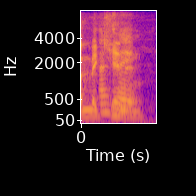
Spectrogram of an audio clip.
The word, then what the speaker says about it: McKinnon: Yeah, McKinnon.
